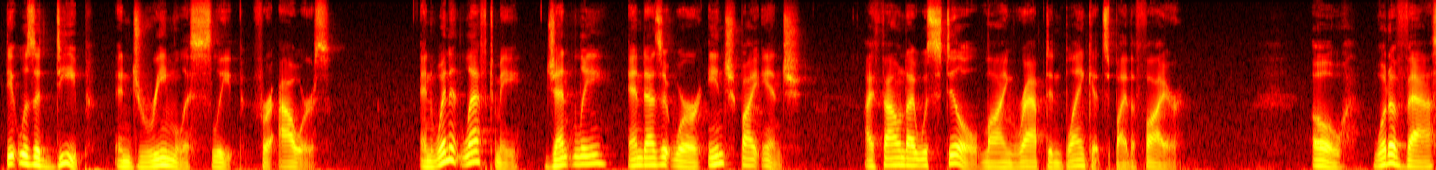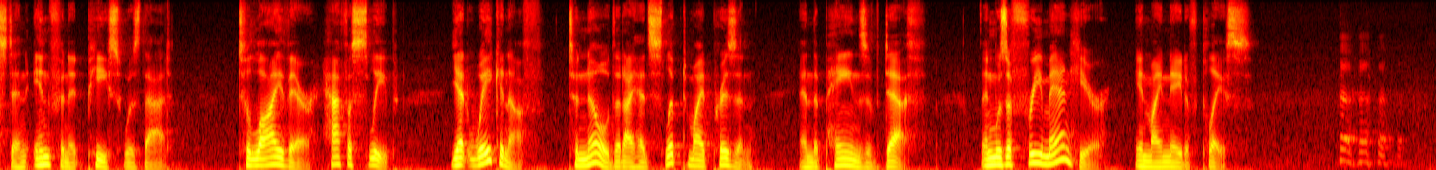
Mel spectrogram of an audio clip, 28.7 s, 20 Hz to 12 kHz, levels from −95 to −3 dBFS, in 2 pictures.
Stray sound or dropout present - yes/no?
yes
